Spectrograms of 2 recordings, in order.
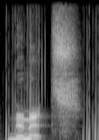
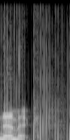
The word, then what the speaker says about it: Nemec: IMDb, there's somebody who says that his last name is pronounced Nemetz or something like that. And yet, was listening to an interview with him on one of my DVDs, and he announced himself as Corin Nemec. So, given that, I'm going to go with Corin Nemec and trust that he knows how to pronounce his own name.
